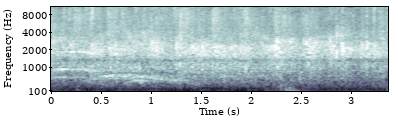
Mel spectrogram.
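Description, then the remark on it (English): A crowd claps steadily and loudly throughout, a dense wash of many hands applauding with no pauses or talking over it. “So why don't we give Scott a huge, huge round of applause?”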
